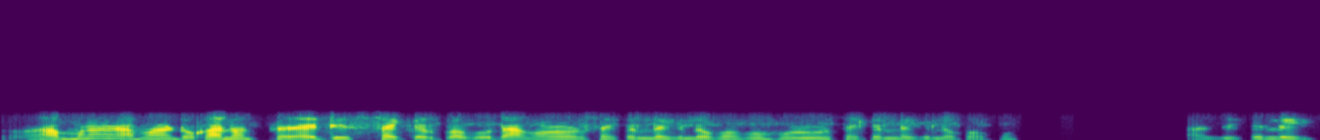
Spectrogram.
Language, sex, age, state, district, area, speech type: Assamese, female, 30-45, Assam, Darrang, rural, conversation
